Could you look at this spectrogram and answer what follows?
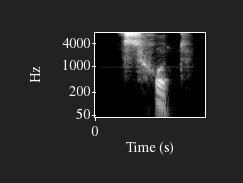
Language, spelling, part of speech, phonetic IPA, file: Polish, wschód, noun, [fsxut], Pl-wschód.ogg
